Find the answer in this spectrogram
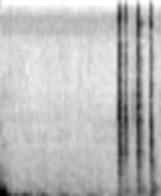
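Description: Near quiet with a faint low rumble, then a quick cluster of four or five light clicks and rustles near the end as fingers handle a paper scratch-off ticket on a hard tabletop.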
